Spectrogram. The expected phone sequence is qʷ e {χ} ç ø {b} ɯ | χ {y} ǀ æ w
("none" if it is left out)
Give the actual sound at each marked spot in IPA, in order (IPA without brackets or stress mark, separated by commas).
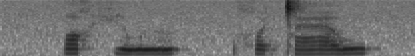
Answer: χ, w, ø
